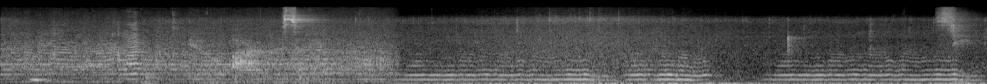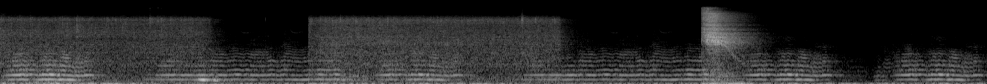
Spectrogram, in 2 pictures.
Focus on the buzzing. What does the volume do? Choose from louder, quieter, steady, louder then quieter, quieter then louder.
quieter.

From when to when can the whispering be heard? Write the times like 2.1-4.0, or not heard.
1.9-3.3, 9.3-9.8, 16.9-17.4.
